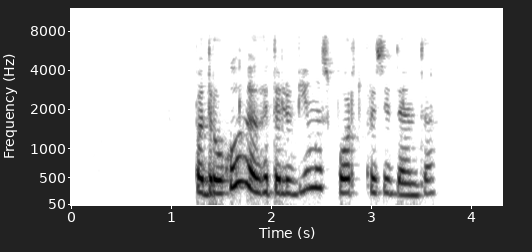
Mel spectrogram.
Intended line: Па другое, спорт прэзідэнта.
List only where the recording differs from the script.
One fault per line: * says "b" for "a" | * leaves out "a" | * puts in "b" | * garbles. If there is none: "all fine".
* puts in "гэта любімы"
